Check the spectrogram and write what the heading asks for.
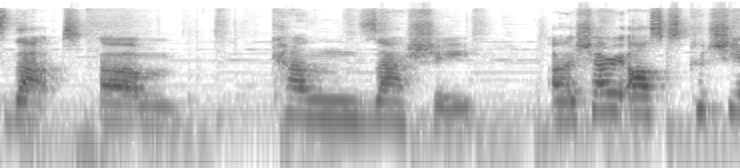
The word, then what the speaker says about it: kanzashi: shari says kaza uh kanzashi yes that's the one kanzashi sorry i pronounced it in in my russian voice kazanahi um which i i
